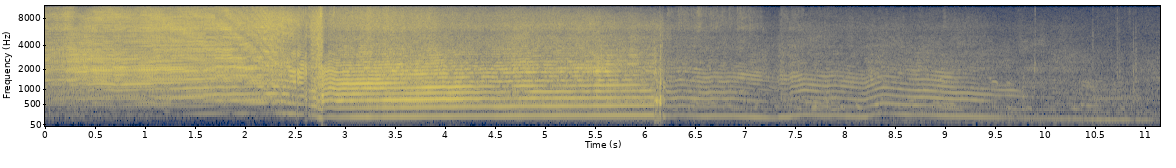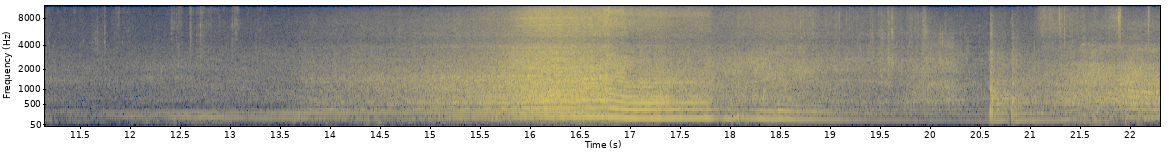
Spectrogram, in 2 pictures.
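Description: A rally car engine revs hard and shifts gears as the car speeds past.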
